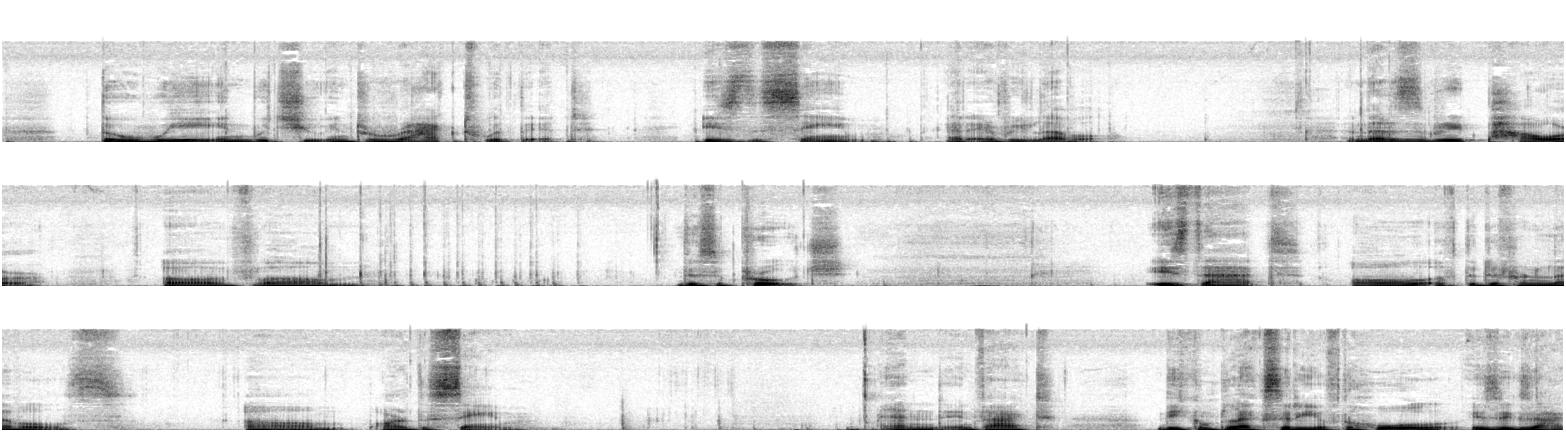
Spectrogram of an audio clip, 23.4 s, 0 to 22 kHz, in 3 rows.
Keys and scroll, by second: 1.4 shift+k, 1.7 shift+k, 2.2 shift+k, 3.5 shift+k, 4.4 shift+k, 5.3 shift+k, 6.9 h, 9.6 shift+j, 10.3 shift+j, 10.7 shift+j.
